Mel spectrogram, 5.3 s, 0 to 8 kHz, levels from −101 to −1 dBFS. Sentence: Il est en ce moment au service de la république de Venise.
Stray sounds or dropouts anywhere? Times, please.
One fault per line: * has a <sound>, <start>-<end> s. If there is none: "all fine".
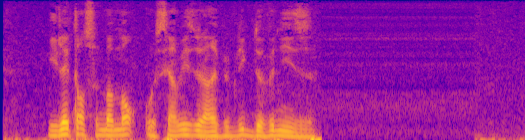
all fine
